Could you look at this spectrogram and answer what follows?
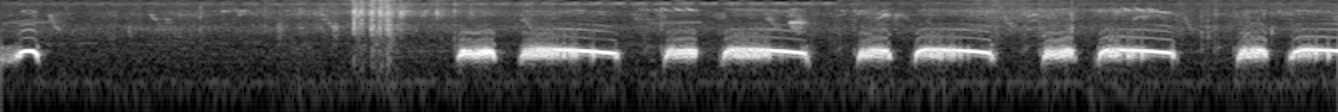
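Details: Spotted dove calling with wing flapping: a click, then a quick run of about a dozen mellow coos in pairs, short notes alternating with longer down-sliding ones. A single coo comes earlier. Close recording with a faint hum.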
